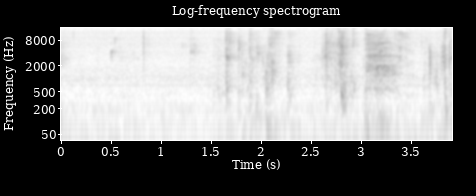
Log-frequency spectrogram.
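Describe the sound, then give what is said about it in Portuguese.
Someone takes a sip of water, with soft wet swallowing and gulping noises over a few seconds, quiet and without any talking. “Eu tive que ir buscar água. Vou beber um gol.”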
